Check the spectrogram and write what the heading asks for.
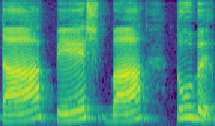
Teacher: با کو ہلائیں گے کیونکہ با حروف کلکلہ میں سے ہے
